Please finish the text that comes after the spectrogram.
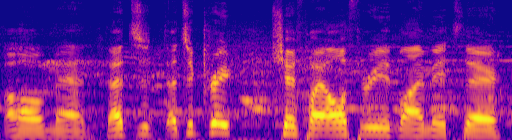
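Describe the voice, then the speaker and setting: A man's voice: on the high side, moderate pace, a bit bright. A man giving conversational, analytical color commentary on a live hockey radio broadcast.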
